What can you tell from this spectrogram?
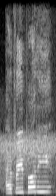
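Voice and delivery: host shouting to settle a noisy room; calling out. Real, not acted. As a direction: raise your voice over the crowd. Calling over chattering ghosts.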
